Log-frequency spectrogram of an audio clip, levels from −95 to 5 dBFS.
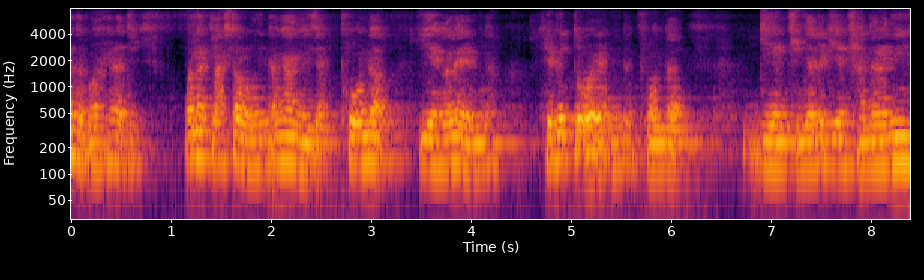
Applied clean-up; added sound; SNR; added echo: neural separator model SepFormer DNS4.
